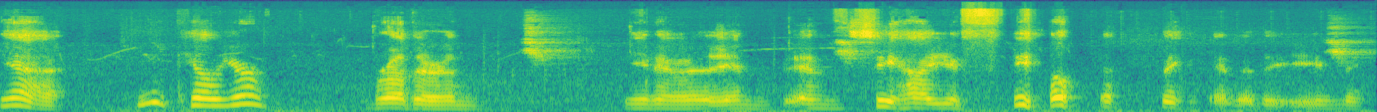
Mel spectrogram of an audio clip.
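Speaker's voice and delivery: slightly hushed voice. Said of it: "and in a slightly hushed voice".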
